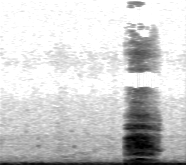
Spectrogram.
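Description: Near silence, then near the end one short, breathy exhale from a woman, a sigh after laughing.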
